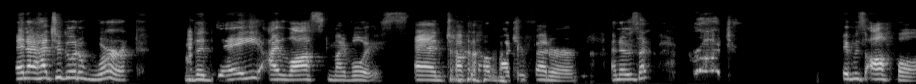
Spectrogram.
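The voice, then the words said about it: Raspy voice. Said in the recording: “her very raspy voice. It has not subsided. I have had this raspy voice for a week.”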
